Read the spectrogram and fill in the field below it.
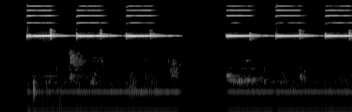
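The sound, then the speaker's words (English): A shrill, piercing fire alarm sounds in a three-beep pattern: three long, loud tones, a short pause, then three more, each blast harsh and high-pitched with no voices present. “What'd you do with a fire alarm blaring in your ear in the middle of the night?”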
